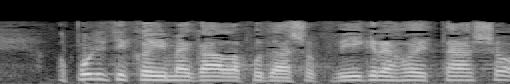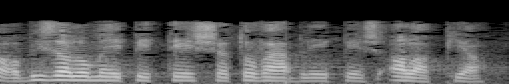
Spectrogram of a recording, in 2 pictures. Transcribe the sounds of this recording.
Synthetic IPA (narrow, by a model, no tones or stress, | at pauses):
ɒpo̞lit̪ikɒjimɛɡaːlːɒpo̞d̪aːʃo̞kʋeːɡrɛɦɒjt̪aːʃɒːbizɒlo̞meːpiːt̪eːʃɒt̪o̞vaːbleːpeːʃɒlɒpjɒ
